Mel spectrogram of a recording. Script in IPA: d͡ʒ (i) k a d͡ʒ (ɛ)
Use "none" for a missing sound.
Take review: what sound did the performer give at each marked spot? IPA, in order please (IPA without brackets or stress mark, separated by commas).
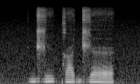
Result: i, ɛ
